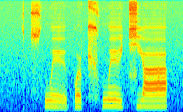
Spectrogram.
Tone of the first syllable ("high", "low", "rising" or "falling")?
low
